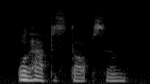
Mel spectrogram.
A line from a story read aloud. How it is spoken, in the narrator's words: he said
